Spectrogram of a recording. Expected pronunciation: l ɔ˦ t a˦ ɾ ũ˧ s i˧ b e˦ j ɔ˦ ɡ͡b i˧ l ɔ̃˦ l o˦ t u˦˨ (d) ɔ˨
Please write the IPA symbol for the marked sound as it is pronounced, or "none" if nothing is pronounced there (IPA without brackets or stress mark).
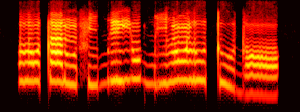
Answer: d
